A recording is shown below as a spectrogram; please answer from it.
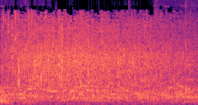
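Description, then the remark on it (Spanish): Sustained applause from an audience at an awards ceremony in Casanare, a dense, steady wash of many hands clapping at an even loudness for the full few seconds, with no voices standing out. “El aplauso del respetable.”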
